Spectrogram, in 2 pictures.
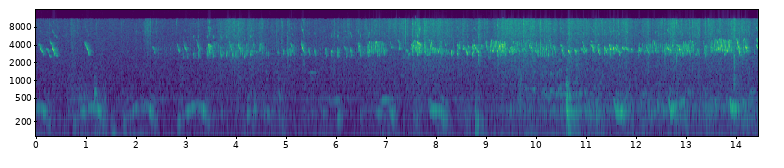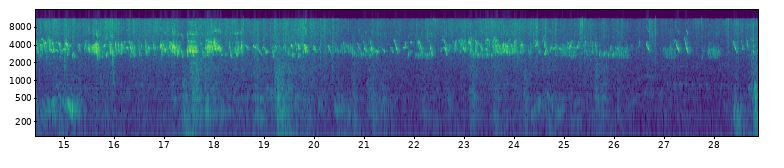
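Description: A brood of Wyandotte bantam chicks peeping: many short, high chirps overlapping, busiest in the middle.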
